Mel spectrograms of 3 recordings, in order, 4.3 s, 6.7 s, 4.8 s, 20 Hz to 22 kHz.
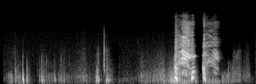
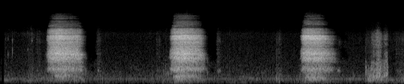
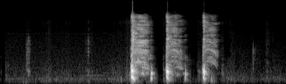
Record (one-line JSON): {"cough_length": "4.3 s", "cough_amplitude": 28222, "cough_signal_mean_std_ratio": 0.28, "exhalation_length": "6.7 s", "exhalation_amplitude": 11619, "exhalation_signal_mean_std_ratio": 0.4, "three_cough_length": "4.8 s", "three_cough_amplitude": 32768, "three_cough_signal_mean_std_ratio": 0.18, "survey_phase": "beta (2021-08-13 to 2022-03-07)", "age": "18-44", "gender": "Male", "wearing_mask": "No", "symptom_none": true, "smoker_status": "Never smoked", "respiratory_condition_asthma": false, "respiratory_condition_other": false, "recruitment_source": "REACT", "submission_delay": "1 day", "covid_test_result": "Negative", "covid_test_method": "RT-qPCR", "influenza_a_test_result": "Negative", "influenza_b_test_result": "Negative"}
